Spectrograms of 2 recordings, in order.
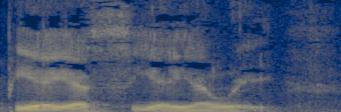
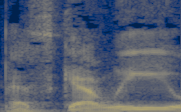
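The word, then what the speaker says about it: Pascale: P-A-S-C-A-L-E. Brad Pascali or Pascal. Depends on whether you're Italian or American.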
